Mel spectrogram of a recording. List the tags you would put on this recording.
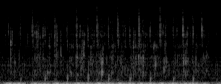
Sound effects > Objects / House appliances
Blue-brand Blue-Snowball magic-8-ball shake

